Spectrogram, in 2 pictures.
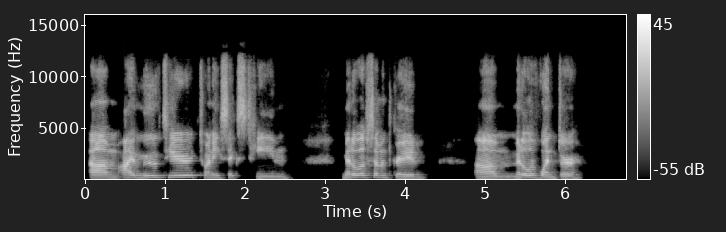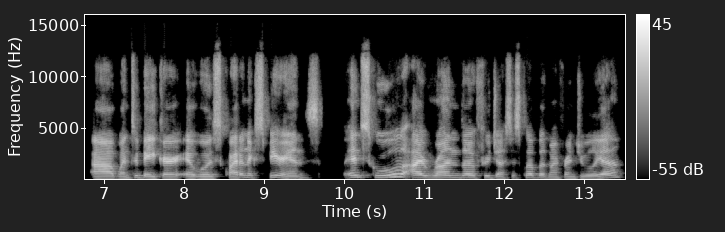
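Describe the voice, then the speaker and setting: A high school junior girl from Costa Rica speaking earnestly in an interview. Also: a bit bright. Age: teens. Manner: earnest, with "um" fillers. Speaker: interviewee, student. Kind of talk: casual recorded interview.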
